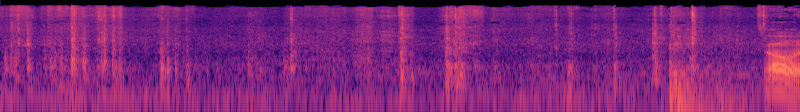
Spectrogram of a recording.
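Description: Cardboard box being torn open by hand, with crackling, rustling handling noise and a dull thump about three and a half seconds in as the bottle comes out.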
